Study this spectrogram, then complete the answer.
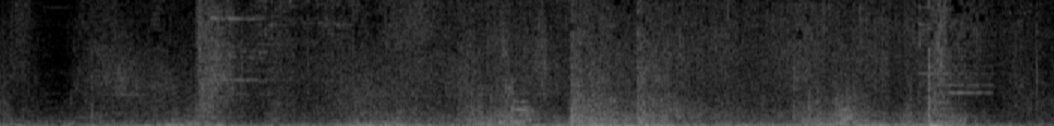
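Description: Magic blasts and sword hits crackle and whoosh in a game battle.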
